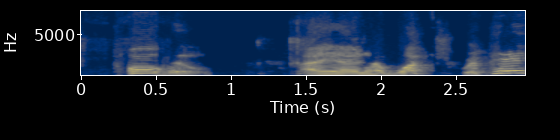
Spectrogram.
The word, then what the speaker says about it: Pavel: My name is Pavel, pronounced Paulville.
